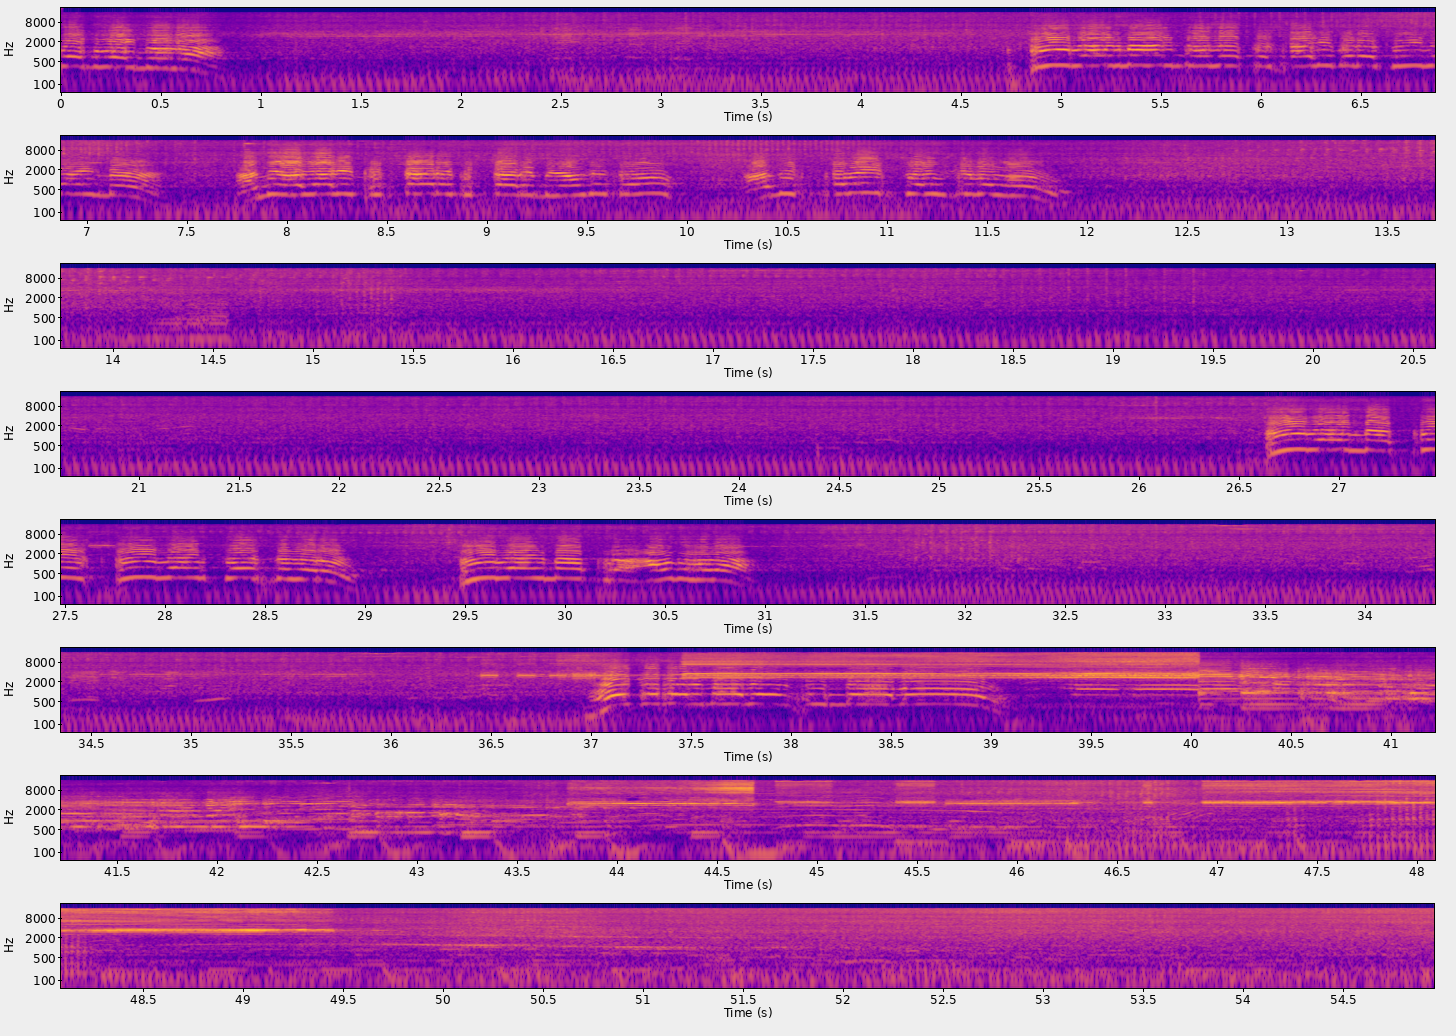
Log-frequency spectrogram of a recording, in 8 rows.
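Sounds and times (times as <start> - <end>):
voice over loudspeaker: 0.0 - 1.0, 4.8 - 12.0, 26.6 - 31.0, 36.9 - 39.2
motorcycle engines rumbling: 0.0 - 54.9.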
